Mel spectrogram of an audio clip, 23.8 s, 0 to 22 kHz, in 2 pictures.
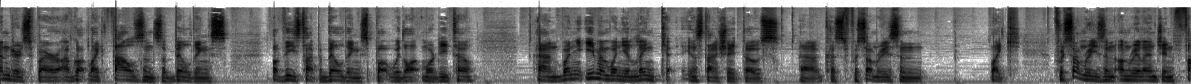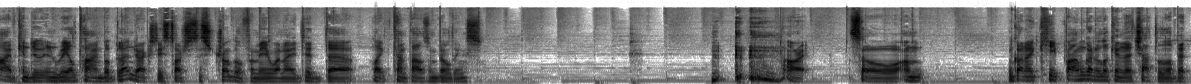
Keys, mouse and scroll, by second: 7.4 2, 7.5 click, 9.3 3, 9.5 click, 10.2 click, 12.7 e, 13.9 2, 15.0-16.4 drag, 20.6 click, 21.7 middle click, 22.2 3, 22.5 click, 23.2 click.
